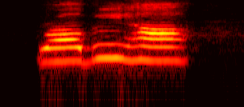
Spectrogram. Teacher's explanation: So just don't leave it at a jerk. Don't make a jerk sound at the end of the ha.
